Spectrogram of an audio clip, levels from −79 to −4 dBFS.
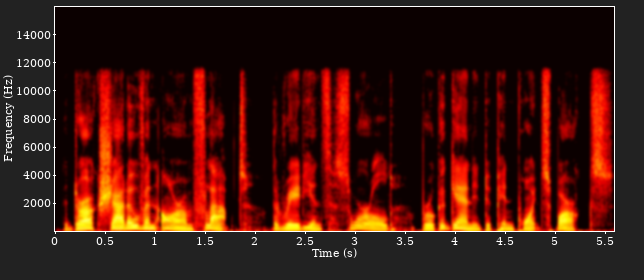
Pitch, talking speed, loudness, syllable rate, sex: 175 Hz, 160 wpm, -20 LUFS, 4.9 syllables/s, female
